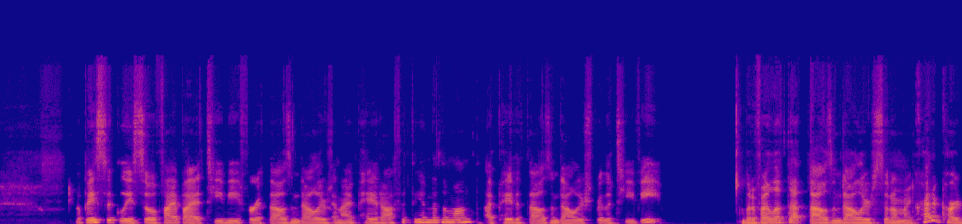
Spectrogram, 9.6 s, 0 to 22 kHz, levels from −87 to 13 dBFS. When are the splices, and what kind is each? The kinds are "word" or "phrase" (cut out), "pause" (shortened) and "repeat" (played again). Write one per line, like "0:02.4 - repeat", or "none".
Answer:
0:03.3 - phrase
